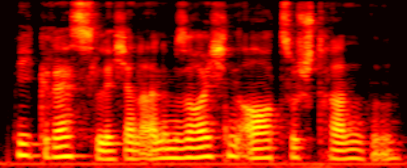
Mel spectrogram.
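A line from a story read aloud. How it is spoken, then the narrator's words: Helpless murmur. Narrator (German): murmelte die für gewöhnlich gut aufgelegte Katsuki Yohara hilflos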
